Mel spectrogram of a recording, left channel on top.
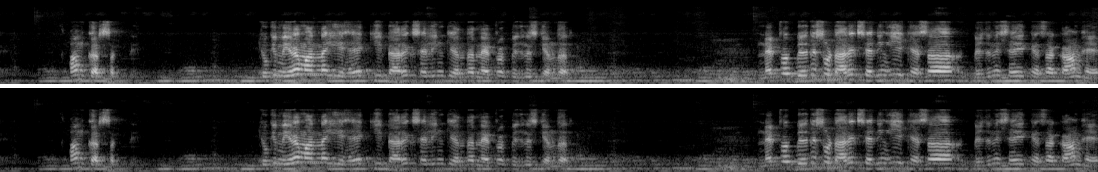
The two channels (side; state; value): right; quieter; 4.2 dB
